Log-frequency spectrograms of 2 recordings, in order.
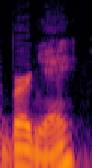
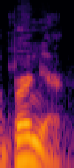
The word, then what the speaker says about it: Bernier: Leo Bernier. Now, I always heard his name pronounced two ways. One, the more French way, Leo Bernier. But people, I think, in Northern Ontario also called him Leo Bernier.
